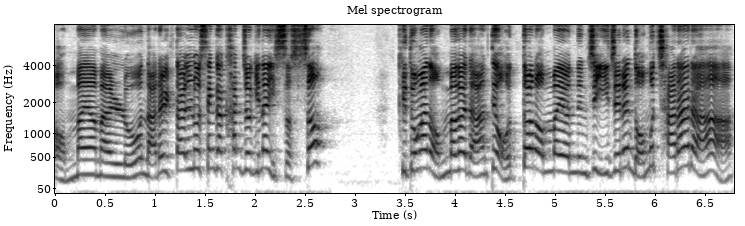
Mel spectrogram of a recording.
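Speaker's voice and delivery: shouting. Answering the mother back in a courtroom quarrel: yelling. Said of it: "이게 지금 어디서 소리를 질러?".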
